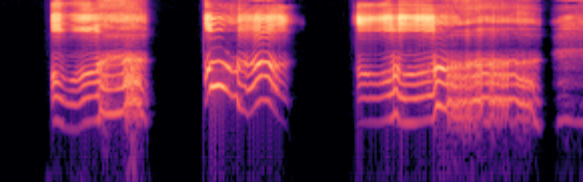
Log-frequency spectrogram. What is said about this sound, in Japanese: 今産むから、おとなしくしてろ。お前も説得しろよ。お前の子供だろ。ママが泣きながら力んでるんだから、早く出ろ。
